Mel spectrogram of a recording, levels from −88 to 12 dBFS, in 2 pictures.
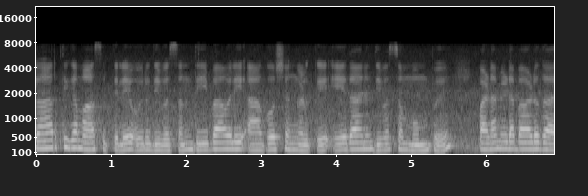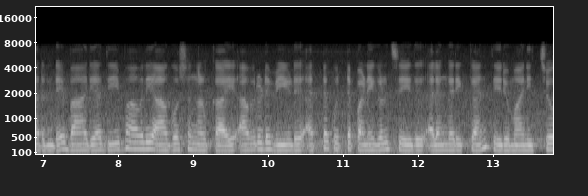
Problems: constant background noise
